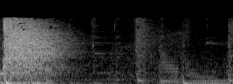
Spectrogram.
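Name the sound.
whip crack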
